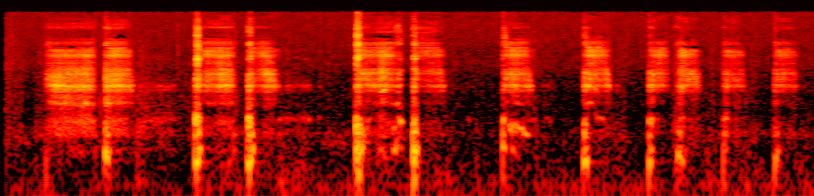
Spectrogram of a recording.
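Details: About a dozen short, sharp cough bursts in irregular clusters, some with a rough throaty edge, in a quiet small room: repeated coughing.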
